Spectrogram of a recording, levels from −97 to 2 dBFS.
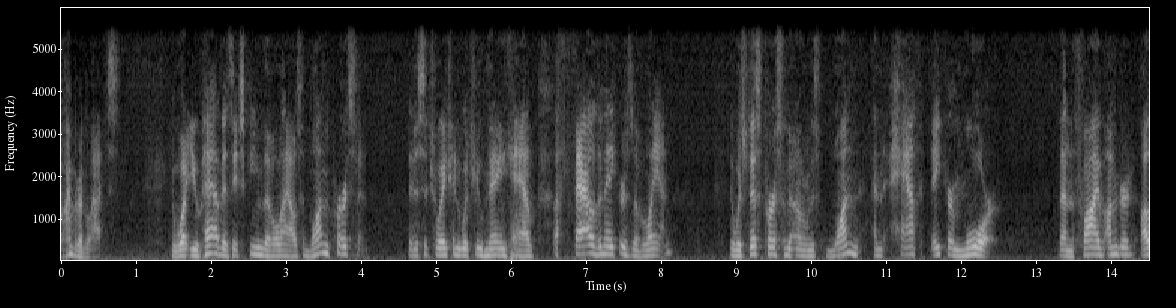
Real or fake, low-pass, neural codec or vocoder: fake; 5.4 kHz; codec, 16 kHz in and 24 kHz out, 0.8 kbps, FocalCodec, streaming, 65536 codes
